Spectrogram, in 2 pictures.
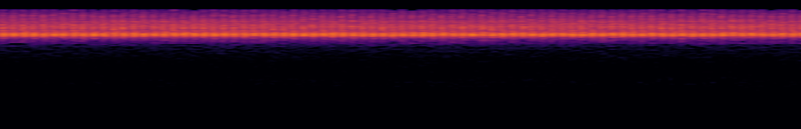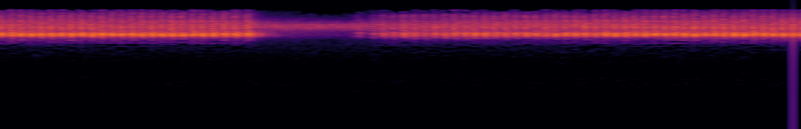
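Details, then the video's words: High, sizzling grasshopper trill pulsing quickly and steadily, interrupted by a short lull a little after five seconds before returning at full strength. "Grass Hopper Sounds"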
